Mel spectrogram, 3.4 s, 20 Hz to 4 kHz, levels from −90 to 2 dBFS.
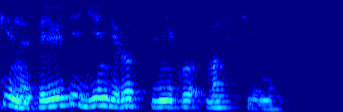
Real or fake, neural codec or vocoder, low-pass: real; none; 3.6 kHz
